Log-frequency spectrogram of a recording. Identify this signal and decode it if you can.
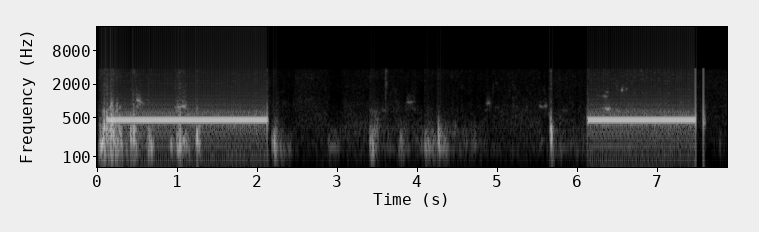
Ringback tone (North America), 440 + 480 Hz.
